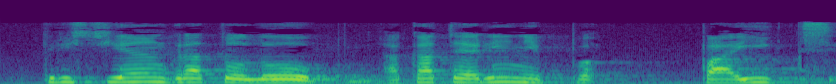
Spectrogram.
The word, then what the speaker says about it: Paix: Christian Gratolot, a Catherine Paix, eu acho que pronuncia Paix, P-A-I-X, francês.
